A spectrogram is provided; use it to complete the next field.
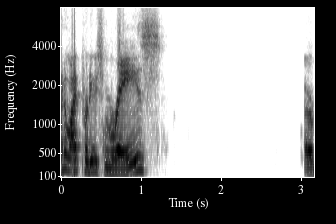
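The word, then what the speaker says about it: Mraize: How do I produce mraze? Or pronounce mraze, like mraze. Mr. Rise is fun. Mraze. It's like raise, the word raise, as in to lift or to completely level, which is ironic.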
